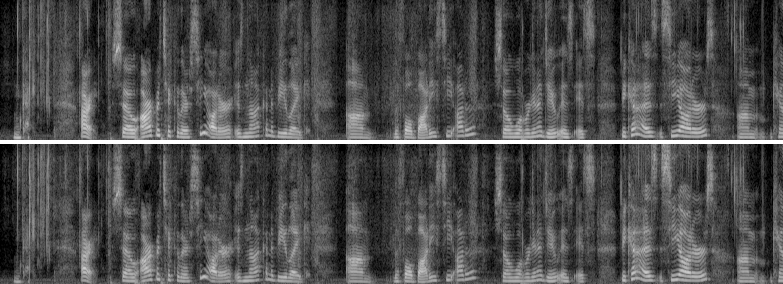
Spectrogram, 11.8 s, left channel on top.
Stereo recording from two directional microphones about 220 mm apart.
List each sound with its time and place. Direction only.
0.5 s crunch: 10° right (ahead or behind)
0.9 s speech: 30° left (ahead or behind)
7.0 s speech: 30° left (ahead or behind)
9.0 s speech: 5° left (ahead or behind)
